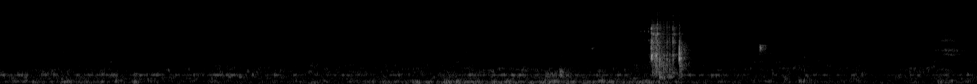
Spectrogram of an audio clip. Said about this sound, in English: Drink three times. Now you can, of course, you can drink later. I also drink a second time.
